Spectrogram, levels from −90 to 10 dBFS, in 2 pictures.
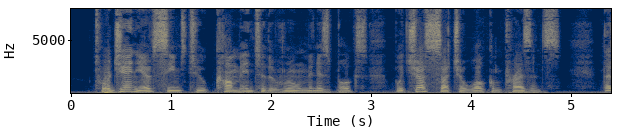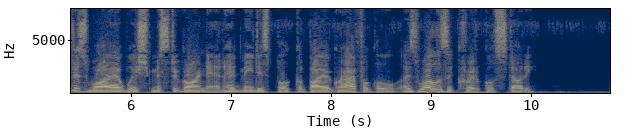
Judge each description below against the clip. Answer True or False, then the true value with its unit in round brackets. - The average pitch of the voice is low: True (125 Hz)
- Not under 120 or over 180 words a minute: False (195 wpm)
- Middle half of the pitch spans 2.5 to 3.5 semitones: True (2.8 semitones)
